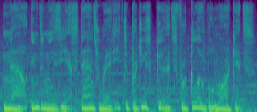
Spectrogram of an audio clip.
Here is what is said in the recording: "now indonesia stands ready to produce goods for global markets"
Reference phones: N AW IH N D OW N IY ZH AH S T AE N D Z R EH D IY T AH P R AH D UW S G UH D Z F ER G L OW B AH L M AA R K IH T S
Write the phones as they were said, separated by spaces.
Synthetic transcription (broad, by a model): N AW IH N D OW N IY Z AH S T AE N D Z R EH D IY T AH P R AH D UW S G UH D Z F ER G L OW B AH L M AA R K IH T S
